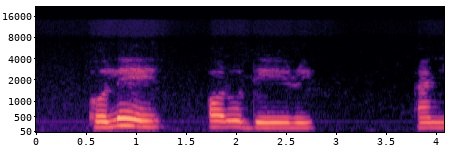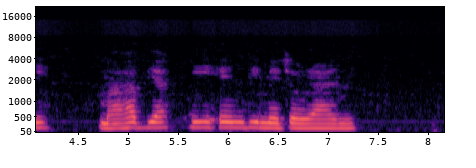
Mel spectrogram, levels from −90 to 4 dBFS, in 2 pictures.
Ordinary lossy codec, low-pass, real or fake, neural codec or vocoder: none; 14.4 kHz; real; none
